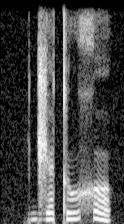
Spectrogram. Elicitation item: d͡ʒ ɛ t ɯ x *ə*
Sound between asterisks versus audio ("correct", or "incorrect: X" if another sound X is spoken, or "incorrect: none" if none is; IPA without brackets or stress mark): correct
